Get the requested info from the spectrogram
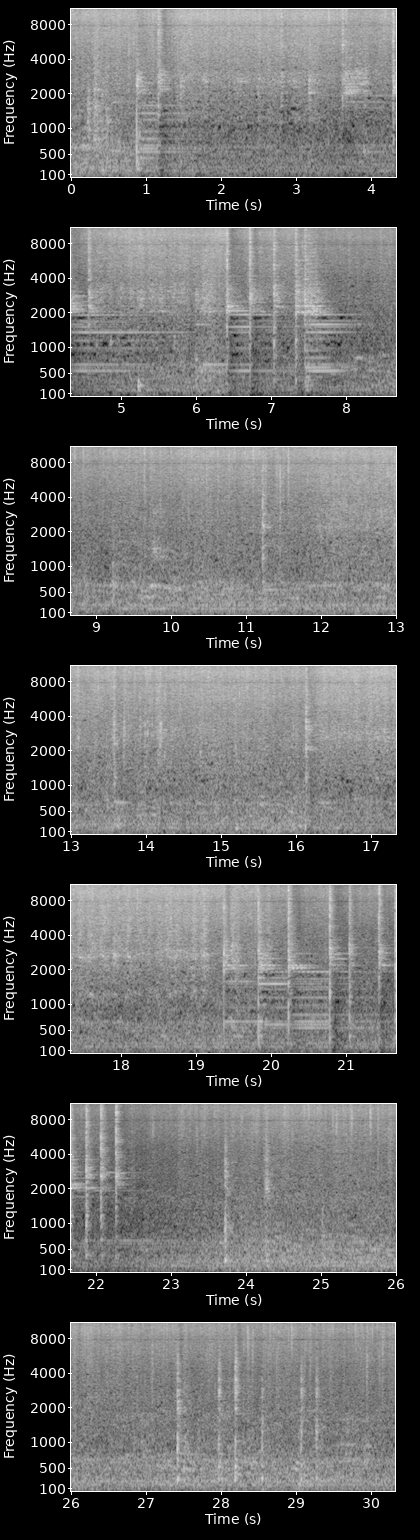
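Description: Shredded cabbage and eggs frying in a hot wok with a steady sizzle, while a metal spatula scrapes and clacks against the wok in bursts: a second or two in, again around five to eight seconds, and again about two-thirds of the way through.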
